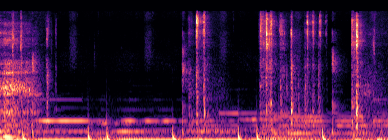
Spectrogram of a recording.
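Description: Rapid typing on a computer keyboard with a Mexican Spanish layout, a close run of irregular key clicks over a steady background hum.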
